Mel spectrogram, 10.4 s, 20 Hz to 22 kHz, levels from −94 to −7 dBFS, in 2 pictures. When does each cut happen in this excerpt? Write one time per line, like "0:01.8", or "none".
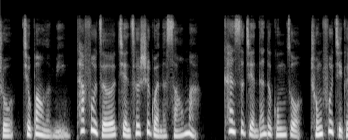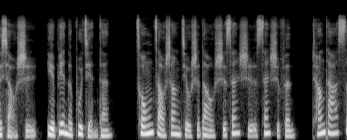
0:01.1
